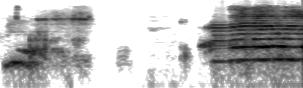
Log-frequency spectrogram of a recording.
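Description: A high voice, likely a child's, coming over the video call: a short sound at the start, then a long drawn-out call held on one pitch that falls away at its end.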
